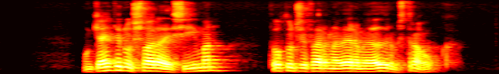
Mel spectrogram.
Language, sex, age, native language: Icelandic, male, 40-49, Icelandic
